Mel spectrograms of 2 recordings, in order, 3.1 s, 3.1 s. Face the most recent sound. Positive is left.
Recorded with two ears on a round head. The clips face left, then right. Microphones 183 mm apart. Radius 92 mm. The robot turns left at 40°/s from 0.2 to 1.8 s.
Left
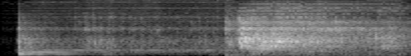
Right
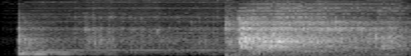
turn(degrees=-15)  # may be behind; listen again after turning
